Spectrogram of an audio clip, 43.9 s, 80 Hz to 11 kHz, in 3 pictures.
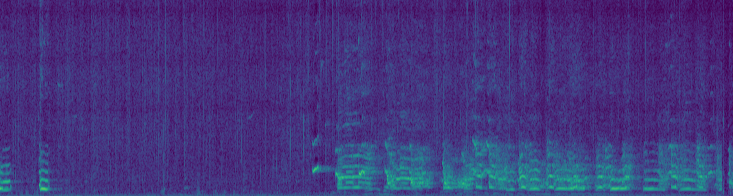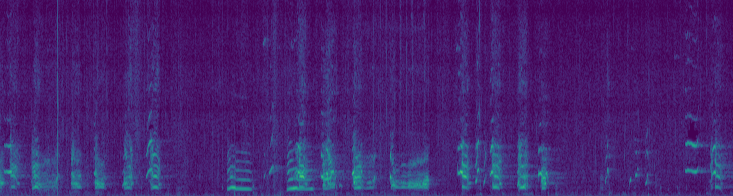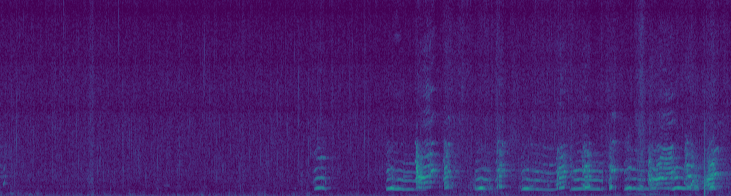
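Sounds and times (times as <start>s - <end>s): dogs baying: 0.0s - 1.4s, 6.1s - 18.0s, 19.2s - 25.8s, 37.0s - 43.9s.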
